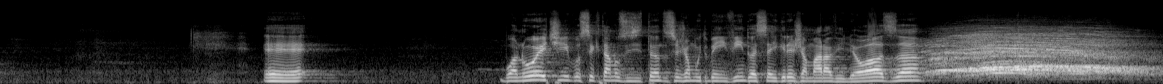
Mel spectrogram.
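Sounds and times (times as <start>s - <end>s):
speech: 2.6s - 3.2s, 5.0s - 9.4s
church congregation shouting together: 9.2s - 11.6s.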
